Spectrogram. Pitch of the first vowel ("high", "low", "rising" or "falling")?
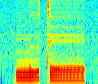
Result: rising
